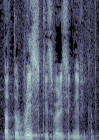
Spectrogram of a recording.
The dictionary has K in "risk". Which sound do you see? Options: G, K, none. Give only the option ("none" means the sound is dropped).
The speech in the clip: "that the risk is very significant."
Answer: K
